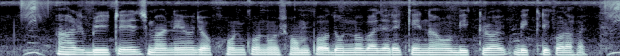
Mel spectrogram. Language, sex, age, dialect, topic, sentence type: Bengali, male, 18-24, Standard Colloquial, banking, statement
